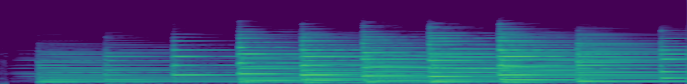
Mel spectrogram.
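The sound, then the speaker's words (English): Piano accompaniment figuration from a song cycle, played alone: a steady series of repeated chords, each struck cleanly and decaying before the next, moving through shifting harmonies at moderate volume. “You can hear the piano writing changes and it sounds like this.”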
